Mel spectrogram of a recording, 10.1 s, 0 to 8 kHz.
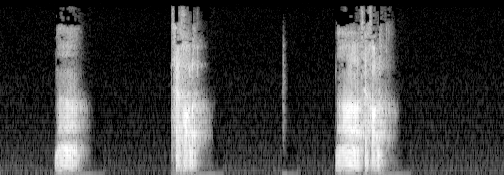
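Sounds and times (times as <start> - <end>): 
speech: 1.1 - 1.7, 3.5 - 4.0, 6.7 - 7.8
loud throaty burp: 1.1 - 1.8, 6.7 - 7.8.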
